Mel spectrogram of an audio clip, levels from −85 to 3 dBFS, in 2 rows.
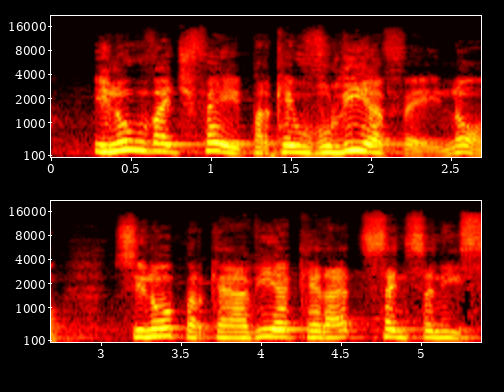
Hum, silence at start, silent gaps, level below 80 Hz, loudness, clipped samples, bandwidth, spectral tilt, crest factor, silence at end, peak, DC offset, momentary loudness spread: none; 0.25 s; none; -56 dBFS; -20 LUFS; under 0.1%; 15.5 kHz; -5.5 dB/octave; 14 dB; 0 s; -6 dBFS; under 0.1%; 8 LU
